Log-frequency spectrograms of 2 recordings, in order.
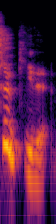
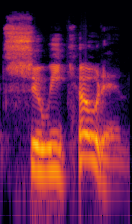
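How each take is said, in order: First: The name is said with a Japanese-style pronunciation. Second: The name is said with an English-style pronunciation. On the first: This is the original pronunciation. "it's Japanese and it's Suikoden. That's how you pronounce it" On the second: This is how the speaker has always said it. "I always called it Suikoden"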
